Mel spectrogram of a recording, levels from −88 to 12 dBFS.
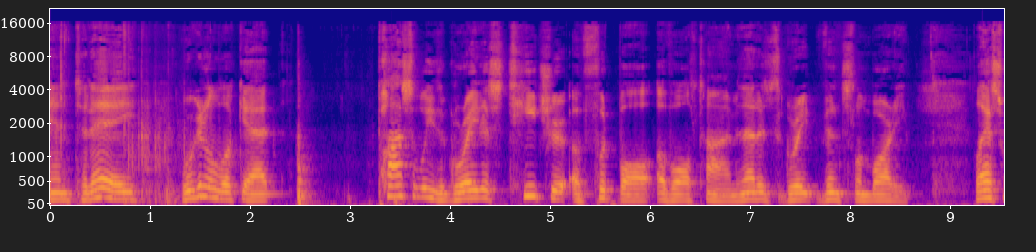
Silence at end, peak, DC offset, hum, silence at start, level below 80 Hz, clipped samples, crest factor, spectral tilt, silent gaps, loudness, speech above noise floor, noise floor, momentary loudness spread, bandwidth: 0 s; 0 dBFS; under 0.1%; none; 0 s; -44 dBFS; under 0.1%; 16 dB; -4.5 dB/octave; none; -16 LUFS; 31 dB; -47 dBFS; 12 LU; 17 kHz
